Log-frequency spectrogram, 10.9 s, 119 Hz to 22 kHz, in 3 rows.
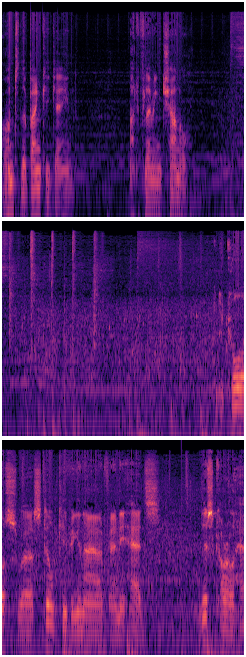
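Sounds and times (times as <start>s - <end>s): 
speech: 0.1s - 1.2s, 1.9s - 3.0s, 6.9s - 10.8s
sailboat under sail slicing through water with continuous rushing wash: 3.4s - 10.8s
small waves splashing and slapping against the side of a sailboat: 3.6s - 9.0s.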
